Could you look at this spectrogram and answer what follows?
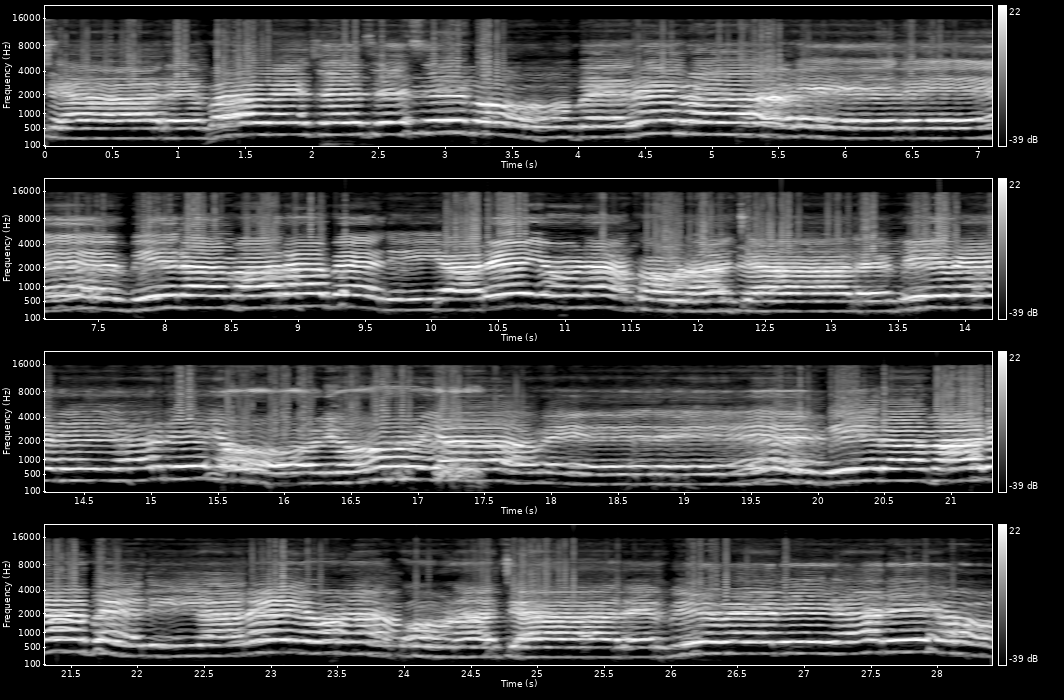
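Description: Women singing a Marwari folk song, a beera geet, together without instruments: a drawn-out melody that rises and falls in long held phrases.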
